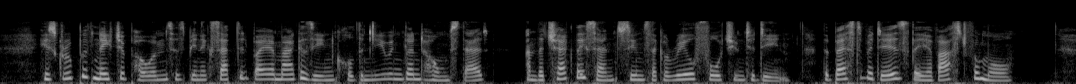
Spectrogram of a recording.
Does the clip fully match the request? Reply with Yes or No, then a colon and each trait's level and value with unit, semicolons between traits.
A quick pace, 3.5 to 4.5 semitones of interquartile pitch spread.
Yes: fast, 210 wpm; average, 3.8 semitones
